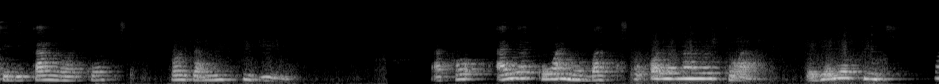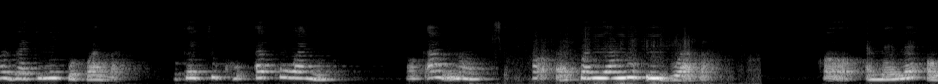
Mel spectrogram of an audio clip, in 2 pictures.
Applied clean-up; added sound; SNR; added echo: neural separator model SepFormer DNS4.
